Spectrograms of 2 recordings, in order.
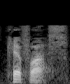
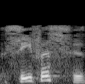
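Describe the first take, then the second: First: The name is said in its Aramaic form. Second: The name is said in its anglicized form. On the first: "the Aramaic is Kephas" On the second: "That's our pronunciation"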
